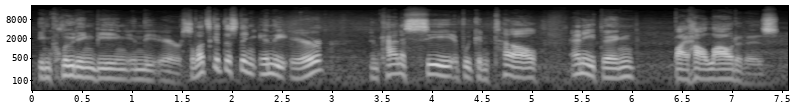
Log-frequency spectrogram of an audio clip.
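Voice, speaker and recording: A man hosting a casual hands-on demo outdoors by a fountain, thinking aloud and laughing often as he goes. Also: mid-range voice. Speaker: drone channel host. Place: outdoors by a fountain, cold weather.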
